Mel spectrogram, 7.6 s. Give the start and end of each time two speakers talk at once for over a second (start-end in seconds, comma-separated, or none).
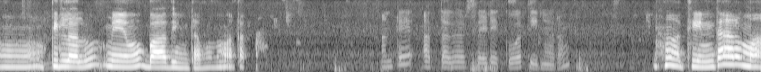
none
